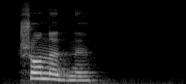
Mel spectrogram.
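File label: "шонӧдны", Komi, female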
